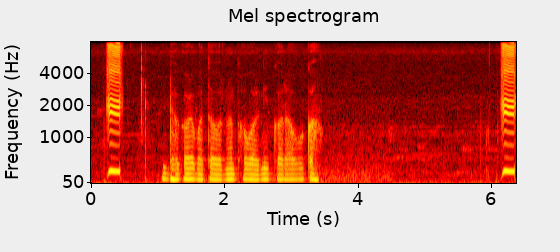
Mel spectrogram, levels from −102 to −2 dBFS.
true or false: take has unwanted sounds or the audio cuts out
false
